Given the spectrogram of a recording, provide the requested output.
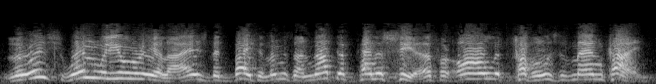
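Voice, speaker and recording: An actor playing a thoughtful, wry ship's doctor in a 1950s radio drama. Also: male voice, very high-pitched, animated, a little slow. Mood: wry, exasperated. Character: male ship's doctor, thoughtful, wryly exasperated. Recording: dull old radio recording, faint noise.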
